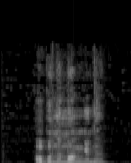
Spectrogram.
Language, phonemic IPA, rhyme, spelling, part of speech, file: Norwegian Bokmål, /abʊnəˈmaŋənə/, -ənə, abonnementene, noun, NB - Pronunciation of Norwegian Bokmål «abonnementene».ogg
- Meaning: definite plural of abonnement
